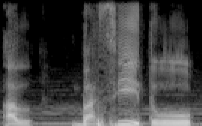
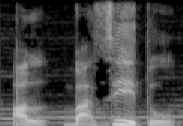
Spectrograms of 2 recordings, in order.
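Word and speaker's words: الباسط: আল্লাহ তাআালার সেই পবিত্র গুণবাচক নামটি হচ্ছে বাংলা উচ্চারণ হচ্ছে আল বাসিতু। আমি আবারও বলছি আল বাসিতু।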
